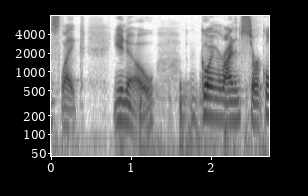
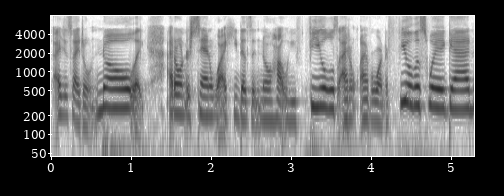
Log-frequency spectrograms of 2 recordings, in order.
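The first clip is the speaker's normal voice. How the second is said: mock, tearful, talking through tears; 3 semitones higher than usual. Retelling a contestant crying on the couch to the other girls: imitating someone crying. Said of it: "crying and being like".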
